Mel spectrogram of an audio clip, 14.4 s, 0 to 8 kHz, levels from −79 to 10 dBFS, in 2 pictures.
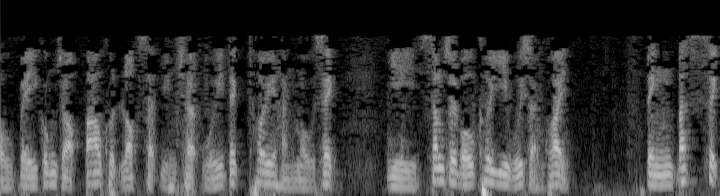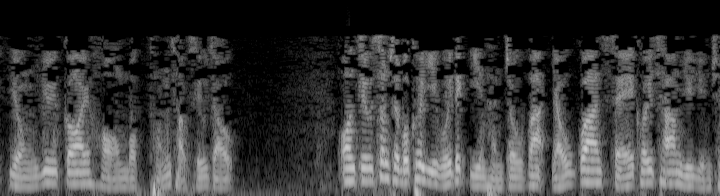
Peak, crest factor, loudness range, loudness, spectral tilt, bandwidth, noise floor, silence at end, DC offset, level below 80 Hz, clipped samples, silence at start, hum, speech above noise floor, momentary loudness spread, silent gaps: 0 dBFS; 18 dB; 4 LU; -19 LUFS; -11 dB/octave; 5 kHz; -51 dBFS; 0 s; under 0.1%; -34 dBFS; under 0.1%; 0 s; none; 33 dB; 8 LU; none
